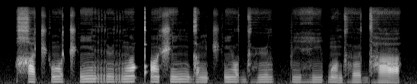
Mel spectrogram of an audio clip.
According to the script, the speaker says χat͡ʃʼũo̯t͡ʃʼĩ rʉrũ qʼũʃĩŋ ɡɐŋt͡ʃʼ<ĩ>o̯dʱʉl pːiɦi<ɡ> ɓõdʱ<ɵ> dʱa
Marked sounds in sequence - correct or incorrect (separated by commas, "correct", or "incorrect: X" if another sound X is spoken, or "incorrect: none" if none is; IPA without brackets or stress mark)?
correct, incorrect: none, correct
